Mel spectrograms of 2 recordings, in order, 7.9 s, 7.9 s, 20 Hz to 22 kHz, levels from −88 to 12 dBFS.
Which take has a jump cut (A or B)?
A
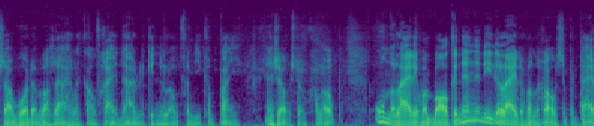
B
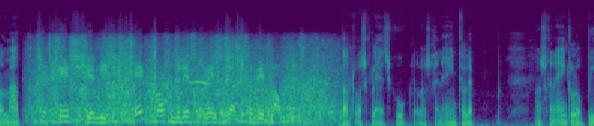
A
